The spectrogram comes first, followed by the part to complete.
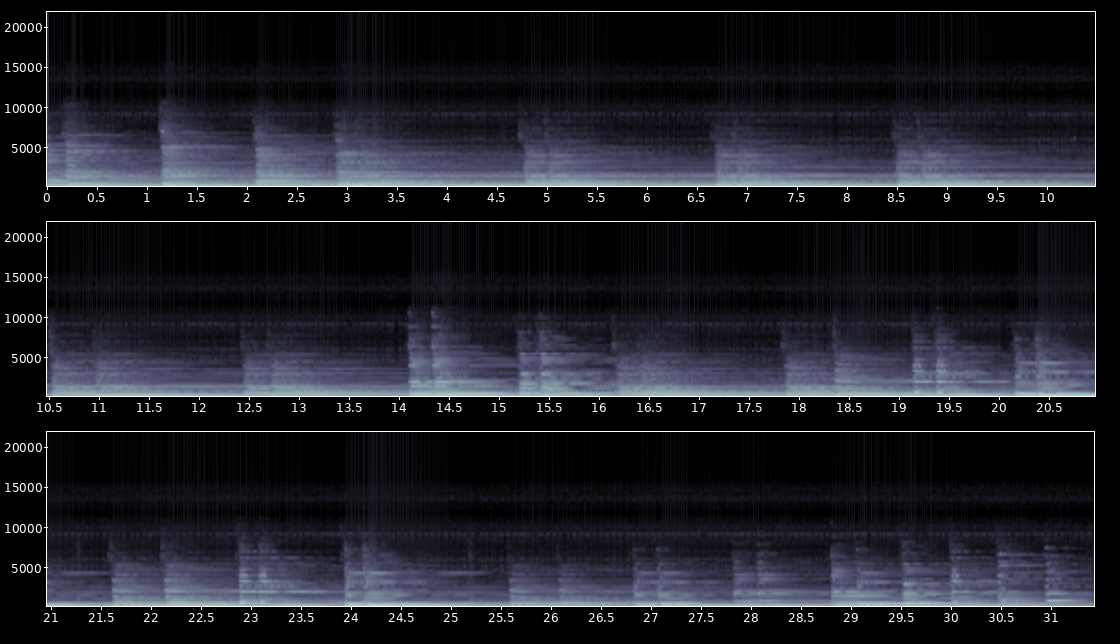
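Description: Solo piano playing a slow piece: chords and bass notes struck about once a second, each left to ring.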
